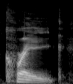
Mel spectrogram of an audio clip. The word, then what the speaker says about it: Craig: Craig whereas in America we just kind of pronounced that name as like with like as if it had an e like c e g Craig anyways those are the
